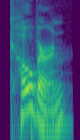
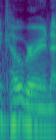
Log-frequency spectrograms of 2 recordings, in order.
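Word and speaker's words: Cockburn: They've got Kofi Coburn is how you're supposed to pronounce it. I didn't know which of us was going to do it first. And if you knew that, did not. That's not how it's spelled. – Yep. I saved you from that one. Coburn, I believe, is the pronunciation.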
